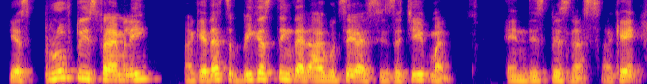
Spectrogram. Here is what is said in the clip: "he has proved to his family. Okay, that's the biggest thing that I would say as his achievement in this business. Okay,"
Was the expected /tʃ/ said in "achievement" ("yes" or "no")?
yes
